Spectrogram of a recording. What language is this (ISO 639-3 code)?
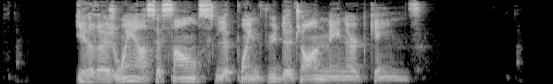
fra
